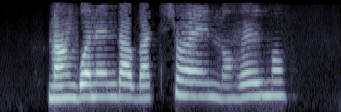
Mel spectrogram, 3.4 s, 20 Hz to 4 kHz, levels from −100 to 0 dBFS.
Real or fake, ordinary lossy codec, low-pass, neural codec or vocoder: fake; AAC, 16 kbps; 3.6 kHz; codec, 16 kHz, 1 kbps, X-Codec, HuBERT features, trained on balanced general audio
